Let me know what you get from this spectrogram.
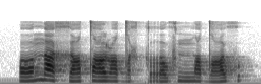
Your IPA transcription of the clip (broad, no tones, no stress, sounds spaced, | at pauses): ɔ n a x ə tˤ ɛ ɭ ʊ dˤ ʊ x k r ɔ xʷ nː e dˤ a xʷ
